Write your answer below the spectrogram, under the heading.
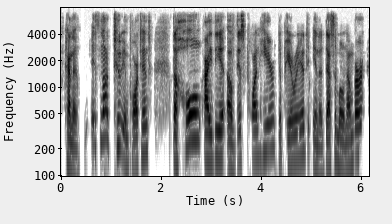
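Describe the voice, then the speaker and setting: A man's voice: medium pitch, dry recording, muffled recording. A man whose first language is Cantonese, giving a classroom lecture in a conversational way and often checking in with the students. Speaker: college instructor.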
